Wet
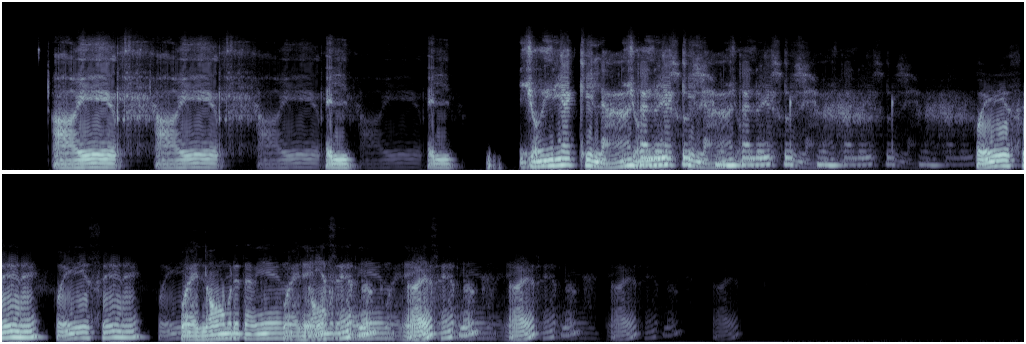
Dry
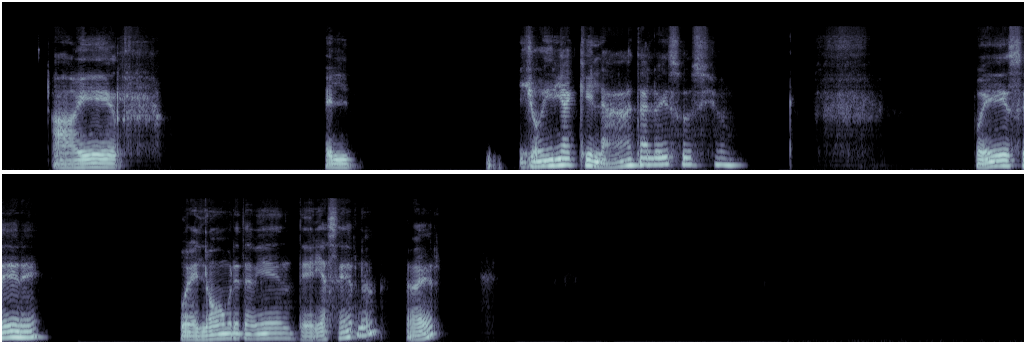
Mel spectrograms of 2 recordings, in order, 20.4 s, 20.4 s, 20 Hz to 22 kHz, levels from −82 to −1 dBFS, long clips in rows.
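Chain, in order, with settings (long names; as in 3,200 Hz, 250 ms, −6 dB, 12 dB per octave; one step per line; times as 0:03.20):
hard clipping −15 dBFS, distortion −17 dB
low-pass filter sweep 6,600 Hz → 1,100 Hz, 0:05.55–0:08.86
repeating echo 1,019 ms, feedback 21%, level −5 dB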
